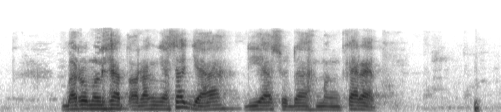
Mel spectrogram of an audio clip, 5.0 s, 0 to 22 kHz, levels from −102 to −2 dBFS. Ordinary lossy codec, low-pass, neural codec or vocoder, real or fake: Opus, 16 kbps; 7.2 kHz; none; real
